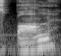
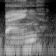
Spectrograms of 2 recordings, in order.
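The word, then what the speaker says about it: bhang: B-H-A-N-G. I want to say most folks are pronouncing this bong, not bang, but bong.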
